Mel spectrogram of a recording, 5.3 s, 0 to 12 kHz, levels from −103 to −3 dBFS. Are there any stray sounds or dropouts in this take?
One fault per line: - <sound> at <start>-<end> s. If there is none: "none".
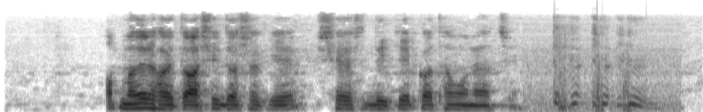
- cough at 4.1-5.0 s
